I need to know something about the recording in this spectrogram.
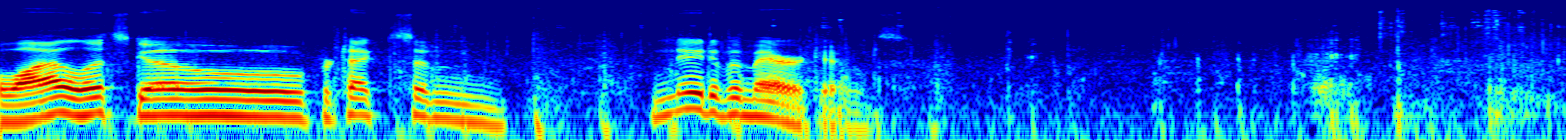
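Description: A horse's hooves clop slowly on a dirt path.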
